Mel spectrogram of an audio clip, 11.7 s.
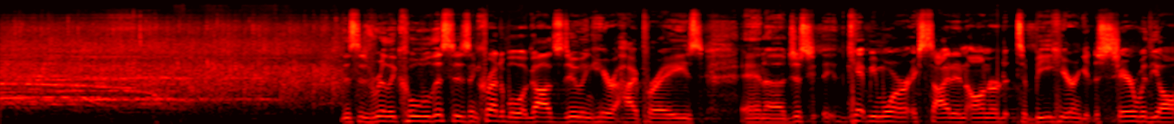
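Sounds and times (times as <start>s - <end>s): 
crowd applauding and cheering: 0.0s - 4.5s
speech: 3.4s - 11.7s.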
